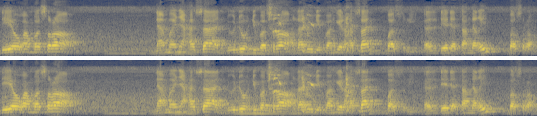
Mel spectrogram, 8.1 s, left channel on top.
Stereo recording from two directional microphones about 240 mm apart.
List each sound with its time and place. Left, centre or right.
0.0 s a man's voice: centre
2.3 s a man's voice: centre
